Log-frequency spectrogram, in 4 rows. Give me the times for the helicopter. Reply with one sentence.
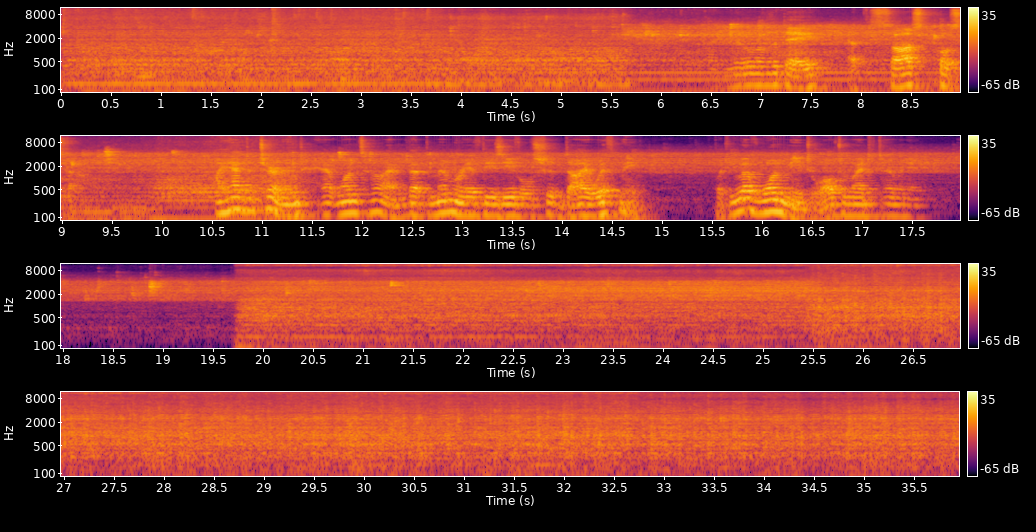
You can hear the helicopter from 0.0 to 11.4 s and from 19.7 to 32.8 s.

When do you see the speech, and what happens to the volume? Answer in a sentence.
You can hear the speech briefly from 6.5 to 9.2 s; from 10.5 to 14.8 s, at a steady volume; and briefly from 15.5 to 17.6 s.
